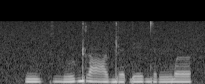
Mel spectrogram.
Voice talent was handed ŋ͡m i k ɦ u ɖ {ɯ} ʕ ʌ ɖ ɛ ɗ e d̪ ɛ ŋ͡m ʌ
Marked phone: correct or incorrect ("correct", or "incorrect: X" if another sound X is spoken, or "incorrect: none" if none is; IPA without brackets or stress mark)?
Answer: correct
